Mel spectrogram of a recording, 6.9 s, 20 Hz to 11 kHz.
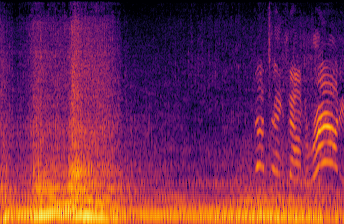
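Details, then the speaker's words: Mildly built 351 Windsor V8 (probably small cam, roller rockers, gear-drive timing) in 1980 Ford F-150, after slight timing adjustment: lumpy engine revs strongly then settles to steady rumbling idle, crisp response; good oil pressure, healthy. "all I did was pinch the timing just a little bit and it woke it right up boy she is ready to rumble now"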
